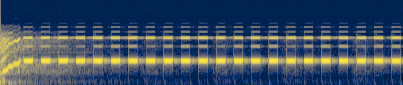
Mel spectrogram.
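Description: A single high electronic tone that sweeps up in pitch at the start, then holds one note, pulsing on and off about seven or eight times a second, as a song intro.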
